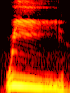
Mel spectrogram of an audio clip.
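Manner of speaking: high, gleeful squeal of a wound-up little bird; excited Bird. Acted. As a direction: squeal it like a bird who won't settle. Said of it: "said Bird".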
